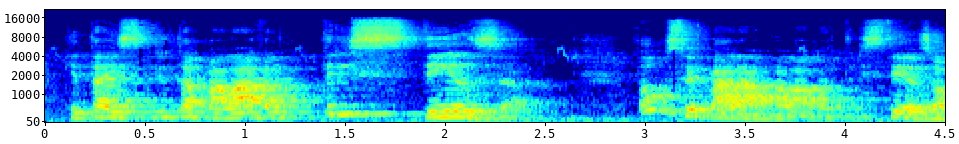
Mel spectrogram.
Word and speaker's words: tristeza: bem aqui embaixo, que está escrita a palavra tristeza. Vamos separar a palavra tristeza, ó. Tristeza. Ela tem 3 sílabas, certo?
